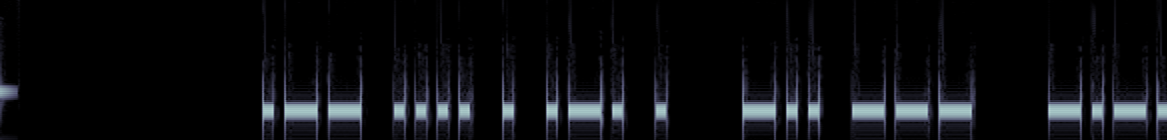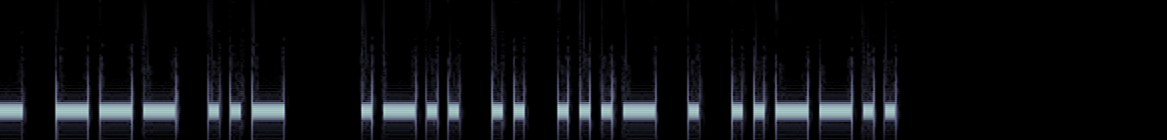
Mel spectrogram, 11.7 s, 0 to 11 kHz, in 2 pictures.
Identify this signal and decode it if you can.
Morse code, heard as a keyed tone, about 22 wpm, 700 Hz. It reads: WHERE DO YOU LIVE?
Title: Sentences from Top 200 Words 22wpm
